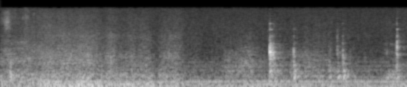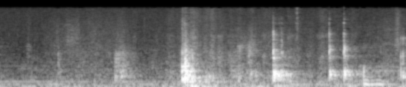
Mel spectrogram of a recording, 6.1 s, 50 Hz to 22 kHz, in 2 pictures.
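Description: Metal clicks and knocks of a wrench on the drain plug of a Porsche 356 transaxle as the plug is cracked loose, with a louder knock about four and a half seconds in. A steady low hum runs underneath.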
